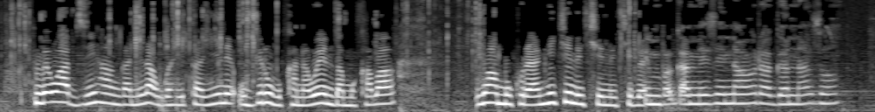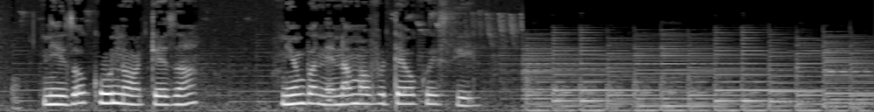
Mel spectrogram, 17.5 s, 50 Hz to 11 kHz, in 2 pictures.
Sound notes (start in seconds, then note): 6.5 speaking in Kinyarwanda; 14.8 soft music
